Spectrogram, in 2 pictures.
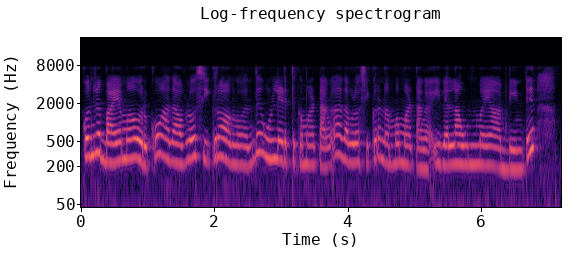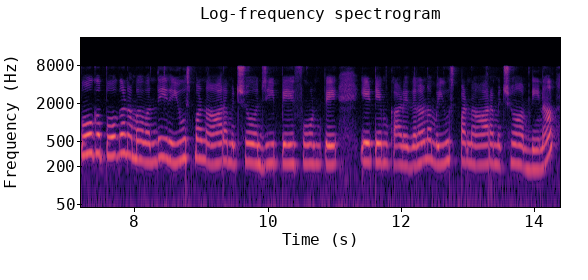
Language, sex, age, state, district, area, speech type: Tamil, female, 18-30, Tamil Nadu, Viluppuram, rural, spontaneous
